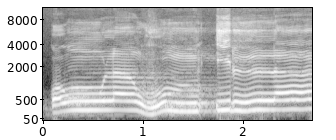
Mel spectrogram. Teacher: ada Mad yang bertemu dengan Hamzah di lain kalimat Mad Jaiz munfasil empat harakat kita panjangkan · mim sukun bertemu Hamzah Idhar syafawi kita baca jelas tanpa mendengung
